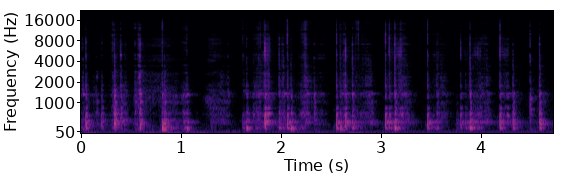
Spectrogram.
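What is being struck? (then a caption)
Small metal latch on a wooden barrel chest. Long painted nails tap and scratch a small antique-style metal hasp latch on the front of a hollow wooden barrel-shaped chest. The result is a quick, quiet run of dry, clicky taps with brief scratchy rubs between them. The taps carry a low, hollow thud from the chest and fade almost at once.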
